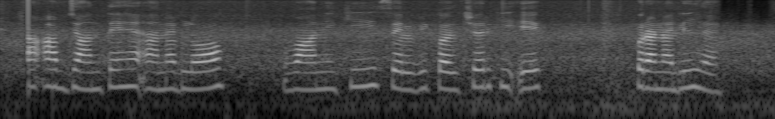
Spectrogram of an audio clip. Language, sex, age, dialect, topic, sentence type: Hindi, female, 18-24, Marwari Dhudhari, agriculture, statement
